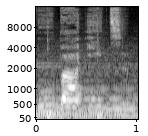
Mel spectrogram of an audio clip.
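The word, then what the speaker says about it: ウーバー: But they say uba. So you just drag the ooh sound, the ba sound and the e sound and then you pronounce it as uba.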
